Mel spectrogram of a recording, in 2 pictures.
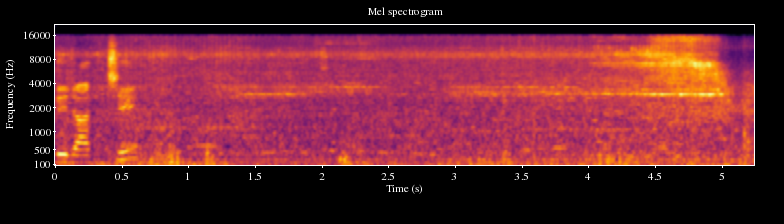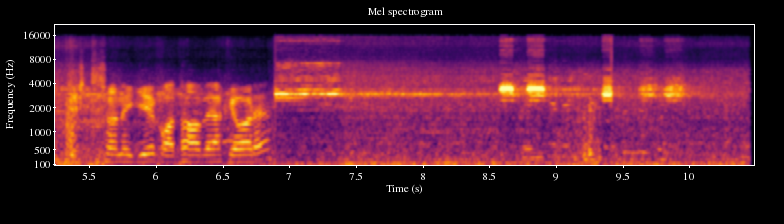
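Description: Motorbike engines hum close by.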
